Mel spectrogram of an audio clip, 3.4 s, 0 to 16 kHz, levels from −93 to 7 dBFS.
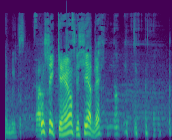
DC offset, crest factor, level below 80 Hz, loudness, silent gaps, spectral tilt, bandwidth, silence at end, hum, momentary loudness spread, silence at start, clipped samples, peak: under 0.1%; 18 dB; -66 dBFS; -14 LUFS; none; -4.5 dB/octave; 11.5 kHz; 0.5 s; none; 24 LU; 0.1 s; under 0.1%; 0 dBFS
